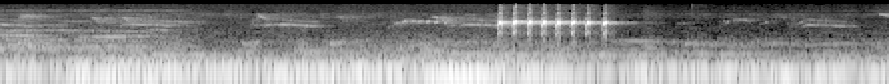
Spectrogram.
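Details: Scaly-breasted bulbul voicing one fast burst of roughly eight crisp high clicking notes in about half a second, set against a low steady rumble with a few faint distant chirps.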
